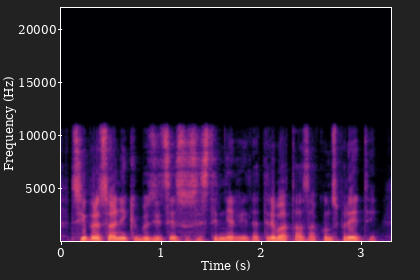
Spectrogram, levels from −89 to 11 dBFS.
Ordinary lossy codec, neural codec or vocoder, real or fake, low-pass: none; none; real; 10.8 kHz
